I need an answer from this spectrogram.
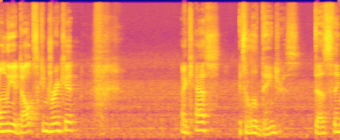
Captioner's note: chuckles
